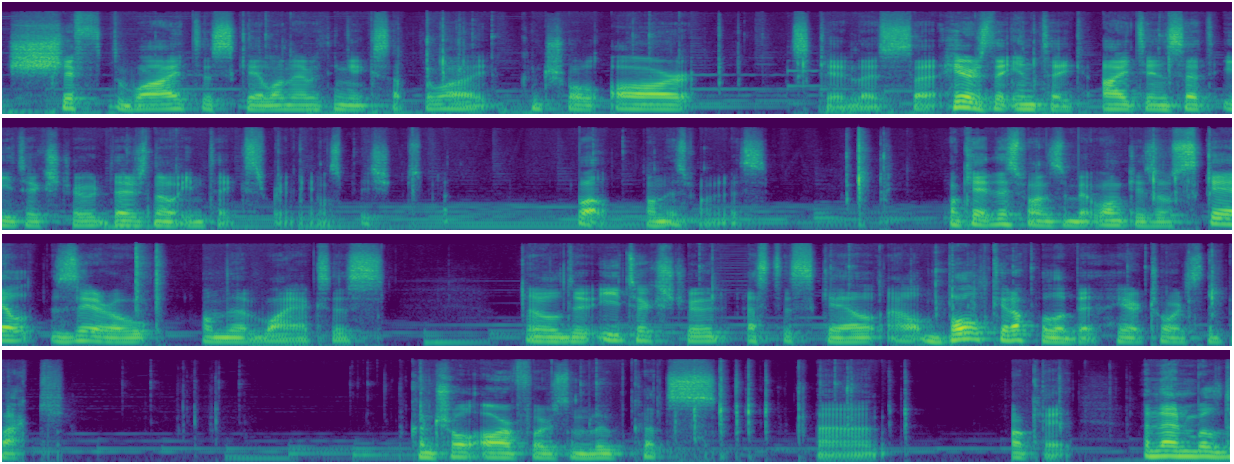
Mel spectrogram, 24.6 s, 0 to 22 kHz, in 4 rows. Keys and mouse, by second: 1.4 middle click, 2.2 ctrl+r, 3.4 middle click, 3.6 3, 4.0 s, 5.0 i, 5.8 e, 7.0 middle click, 7.5 3, 7.8 click, 8.2 e, 9.3 middle click, 10.4 ctrl+z, 10.7 middle click, 11.9 s, 14.2 click, 15.8 s, 16.7 click, 17.0 ctrl+r, 18.3 s, 19.4 ctrl+r, 20.5 s, 21.6 middle click, 21.8 3, 22.0 a, 22.5 ctrl+click, 22.9 s, 23.8 middle click.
